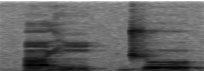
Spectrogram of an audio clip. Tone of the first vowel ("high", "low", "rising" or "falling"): low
